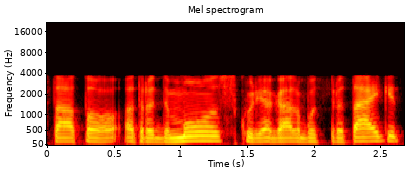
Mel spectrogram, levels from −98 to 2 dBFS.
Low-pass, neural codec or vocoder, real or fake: 3.6 kHz; codec, 16 kHz, 4.8 kbps, FACodec; fake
